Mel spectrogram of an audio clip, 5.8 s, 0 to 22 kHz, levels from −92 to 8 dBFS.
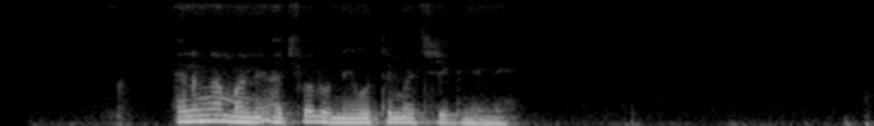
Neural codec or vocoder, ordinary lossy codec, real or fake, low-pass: none; none; real; 19.8 kHz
